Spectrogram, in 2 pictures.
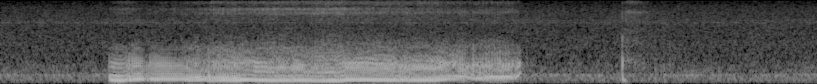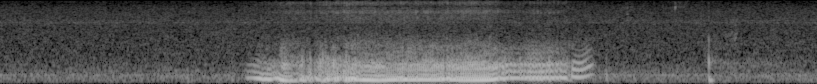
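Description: A small dog snores loudly in two long, rumbling, buzzy breaths, sounding much like a human snorer.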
